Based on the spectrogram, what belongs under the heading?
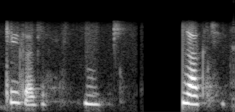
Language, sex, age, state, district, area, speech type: Bengali, female, 30-45, West Bengal, North 24 Parganas, rural, conversation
